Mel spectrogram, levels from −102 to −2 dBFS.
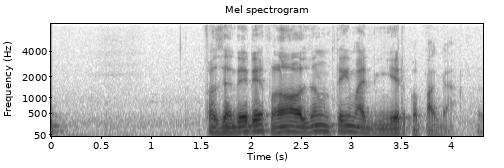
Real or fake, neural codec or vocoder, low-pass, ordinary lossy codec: real; none; none; none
